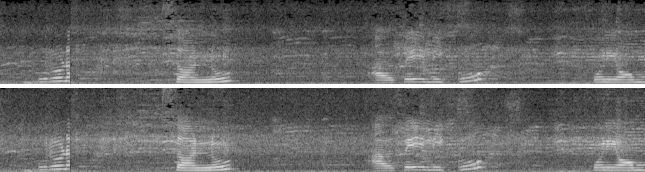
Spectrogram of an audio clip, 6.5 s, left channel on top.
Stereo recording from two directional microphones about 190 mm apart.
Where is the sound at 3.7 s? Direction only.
5° right (ahead or behind).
